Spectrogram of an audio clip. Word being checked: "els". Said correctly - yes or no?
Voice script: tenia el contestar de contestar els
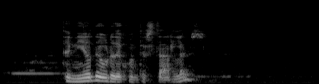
no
